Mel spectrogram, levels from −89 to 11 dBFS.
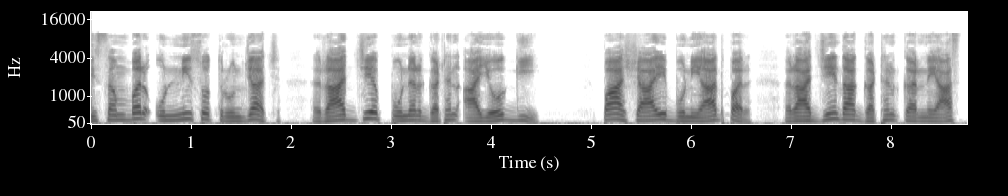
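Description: Throughout the speech, the top end stops dead at about 9.9 kHz, leaving a flat ceiling on a spectrogram. Sibilants sound fizzy and vowels warble, plainly audible damage that likely comes from AAC compression at a low bitrate, around 32 kbps.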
